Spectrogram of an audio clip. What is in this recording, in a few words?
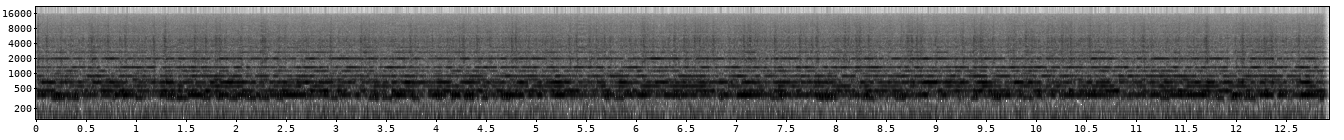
useless pad E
